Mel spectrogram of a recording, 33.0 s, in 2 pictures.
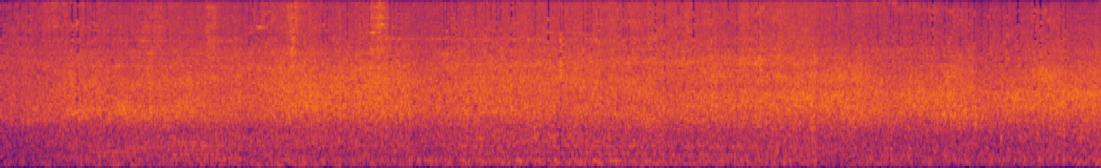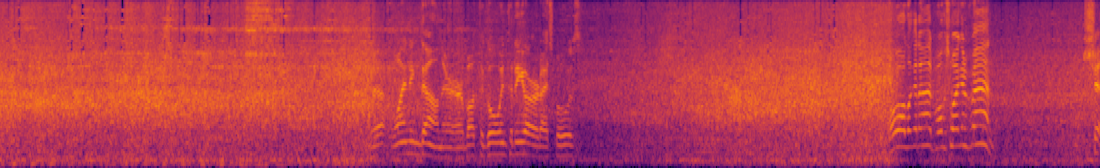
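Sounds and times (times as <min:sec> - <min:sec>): freight train wheels on rails: 0:00.0 - 0:24.4.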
